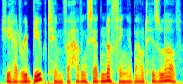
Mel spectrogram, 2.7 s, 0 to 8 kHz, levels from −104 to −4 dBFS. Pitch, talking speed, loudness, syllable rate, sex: 105 Hz, 240 wpm, -19 LUFS, 6.0 syllables/s, male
